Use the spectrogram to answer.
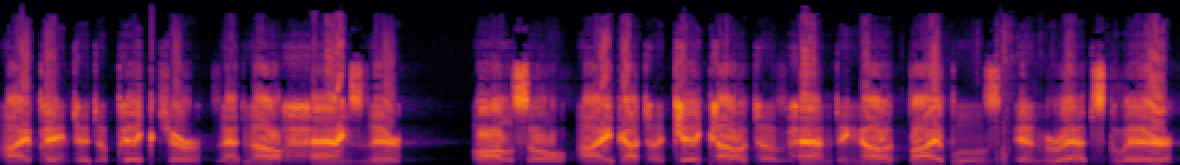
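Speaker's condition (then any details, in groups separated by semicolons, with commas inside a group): Cerebral palsy, speech-generating device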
